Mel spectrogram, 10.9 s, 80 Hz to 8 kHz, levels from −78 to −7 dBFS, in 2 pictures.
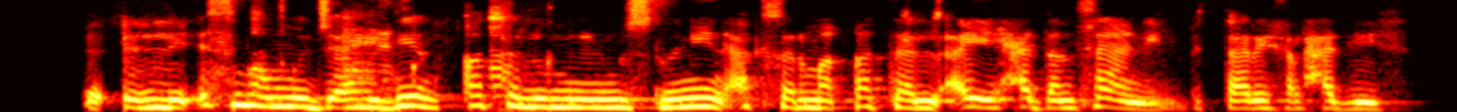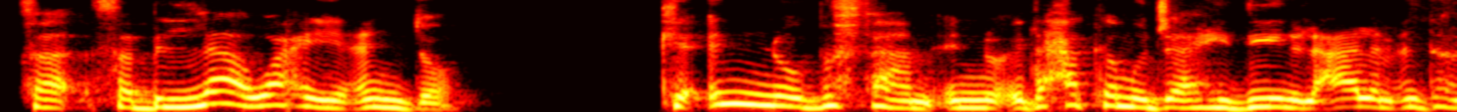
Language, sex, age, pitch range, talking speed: Arabic, female, 30-49, 200-255 Hz, 145 wpm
